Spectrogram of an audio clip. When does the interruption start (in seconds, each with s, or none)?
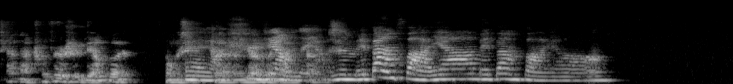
1.8 s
